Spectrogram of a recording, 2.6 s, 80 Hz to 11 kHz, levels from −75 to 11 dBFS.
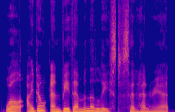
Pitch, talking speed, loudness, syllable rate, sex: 165 Hz, 205 wpm, -18 LUFS, 5.4 syllables/s, female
